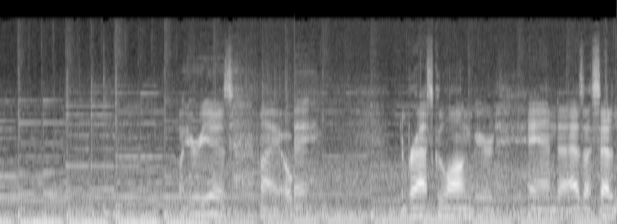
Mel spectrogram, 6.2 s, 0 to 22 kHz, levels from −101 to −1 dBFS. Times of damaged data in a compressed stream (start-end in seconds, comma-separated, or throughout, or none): 0.00, 2.95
